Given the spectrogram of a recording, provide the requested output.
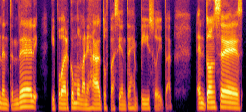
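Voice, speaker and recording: A man, a medical resident whose first language is Spanish, answering interview questions in a relaxed explanatory way with many restarts and fillers. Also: mid-range voice, no echo, studio quality. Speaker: guest, surgery resident in the US.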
